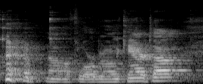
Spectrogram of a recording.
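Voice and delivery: usual speaking voice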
